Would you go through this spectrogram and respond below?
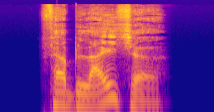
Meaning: inflection of verbleichen: 1. first-person singular present 2. first/third-person singular subjunctive I 3. singular imperative
- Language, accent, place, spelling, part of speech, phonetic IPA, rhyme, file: German, Germany, Berlin, verbleiche, verb, [fɛɐ̯ˈblaɪ̯çə], -aɪ̯çə, De-verbleiche.ogg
